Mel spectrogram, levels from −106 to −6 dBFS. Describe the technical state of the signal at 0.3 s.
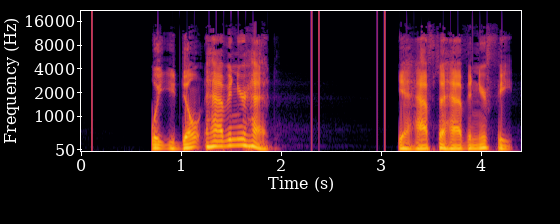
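At 0.3 s the signal carries word clock ticks, which run from 0.10 s to 4.35 s. The receiving device is not locked to the sender's clock. The two clocks differ by a few hundred parts per million, so a single sample slips roughly every 70 ms, producing a steady train of ticks over the speech.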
